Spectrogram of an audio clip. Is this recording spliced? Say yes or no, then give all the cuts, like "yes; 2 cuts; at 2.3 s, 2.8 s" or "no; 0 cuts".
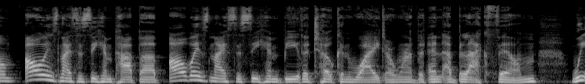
yes; 2 cuts; at 3.0 s, 4.3 s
